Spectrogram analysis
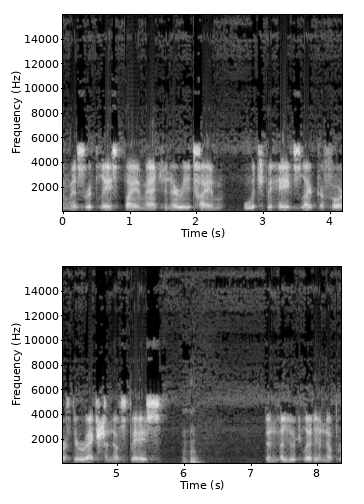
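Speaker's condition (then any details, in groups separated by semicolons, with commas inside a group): Motor neurone disease, speech-generating device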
